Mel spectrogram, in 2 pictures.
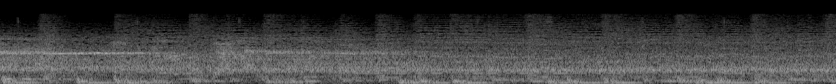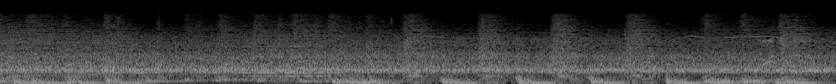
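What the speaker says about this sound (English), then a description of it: "Here comes this home crowd" The home crowd at a college football game against Utah roars steadily as the defense faces third down, a dense, constant wall of cheering with faint commentary beneath.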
